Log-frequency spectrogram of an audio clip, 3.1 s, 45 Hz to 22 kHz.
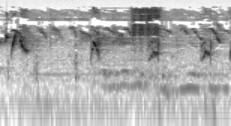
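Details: Red-whiskered bulbul of the counted-phrase line singing 3-4-5 phrase sets to stir other birds: a few short bright whistled bursts spaced by gaps, over a faint steady low hum.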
